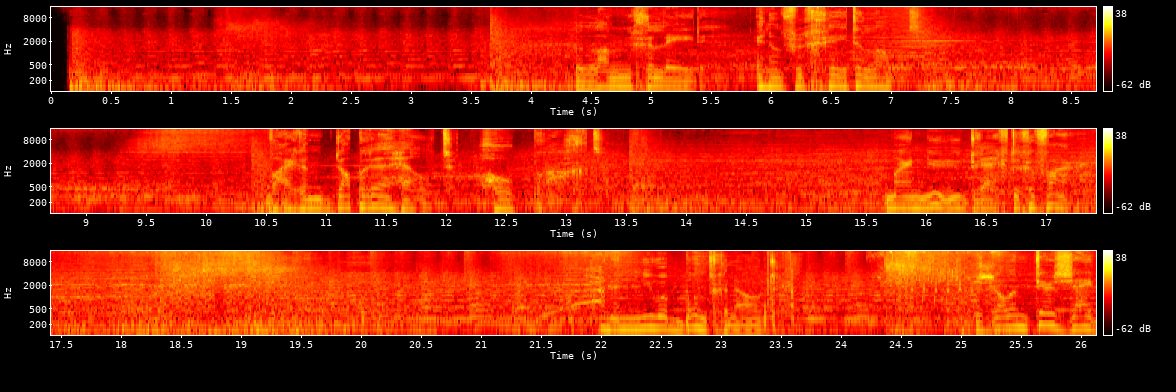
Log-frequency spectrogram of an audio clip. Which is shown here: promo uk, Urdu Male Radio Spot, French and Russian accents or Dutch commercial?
Dutch commercial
